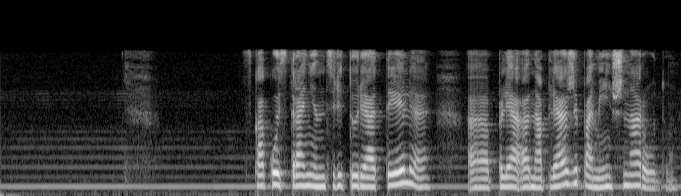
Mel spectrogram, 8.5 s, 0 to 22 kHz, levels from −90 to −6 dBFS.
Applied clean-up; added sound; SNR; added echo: none; Wind instrument, woodwind instrument; 19 dB; none.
